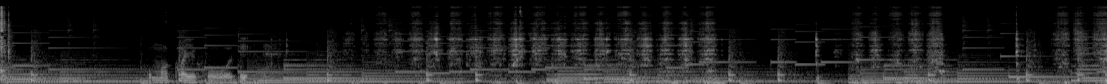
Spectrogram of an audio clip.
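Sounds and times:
background music: 0:00.0 - 0:11.0
file rasping on metal fret: 0:03.2 - 0:11.0.

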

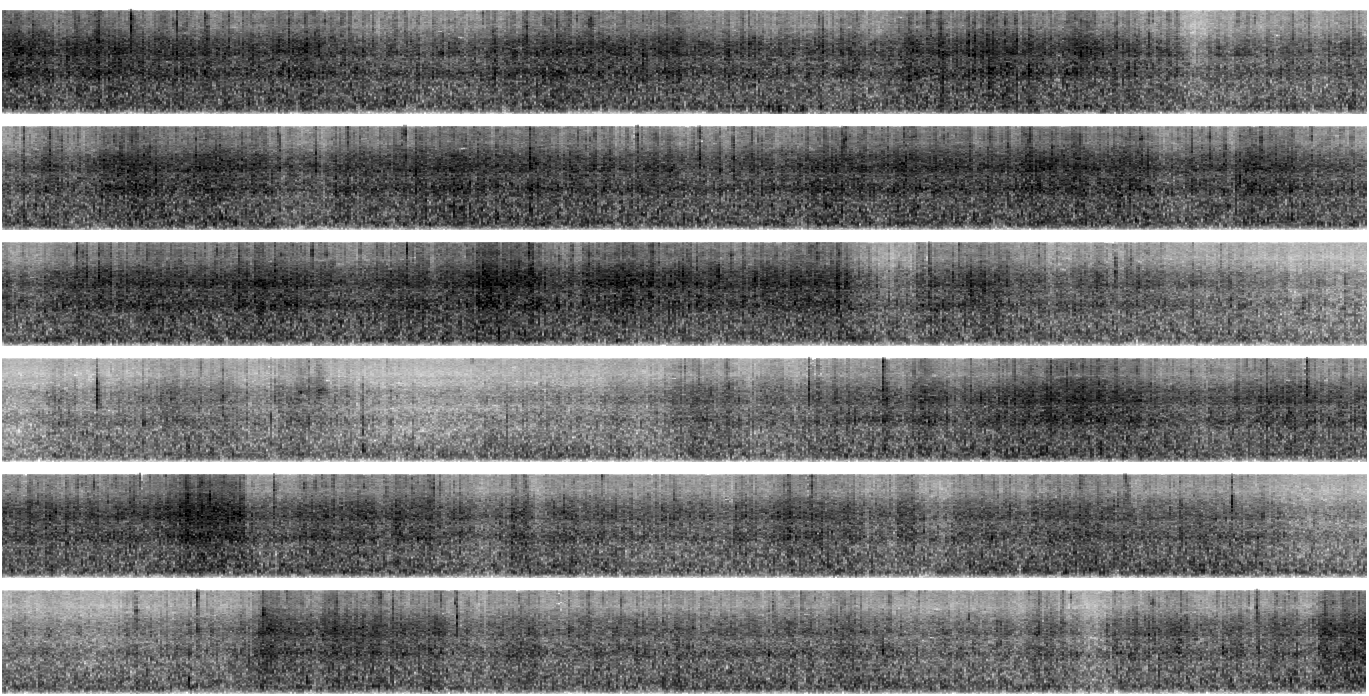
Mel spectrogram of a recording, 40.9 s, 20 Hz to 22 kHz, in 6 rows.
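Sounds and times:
strong gusting wind: 0:00.0 - 0:30.4
heavy rain: 0:00.0 - 0:40.9.

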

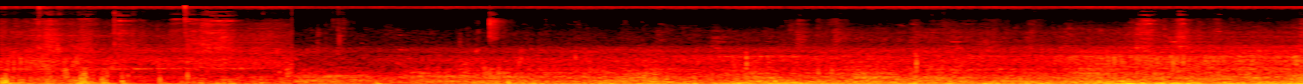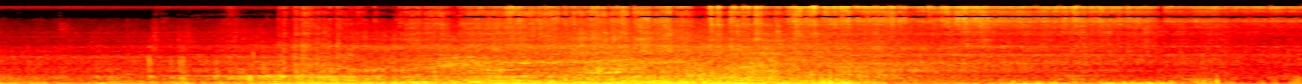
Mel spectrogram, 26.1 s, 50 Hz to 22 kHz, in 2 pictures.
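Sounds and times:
tram wheels rumbling on rails: 0:04.4 - 0:26.0.

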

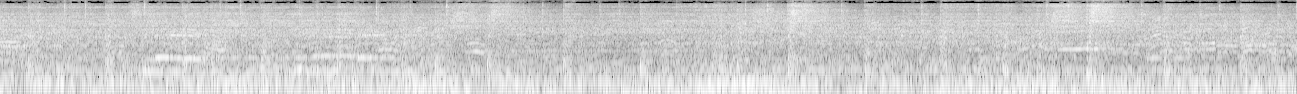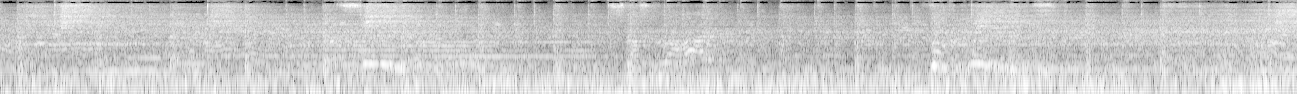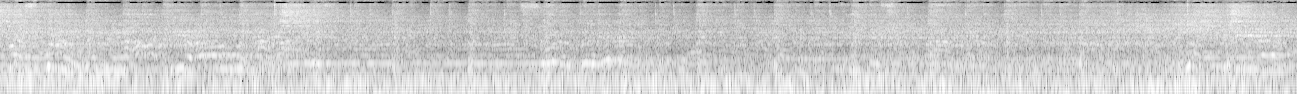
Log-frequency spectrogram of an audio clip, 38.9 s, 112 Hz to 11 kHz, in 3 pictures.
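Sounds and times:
punk rock band playing: 0:00.0 - 0:38.9
person singing: 0:16.0 - 0:20.5, 0:22.1 - 0:23.6, 0:25.6 - 0:36.6, 0:37.7 - 0:38.9.

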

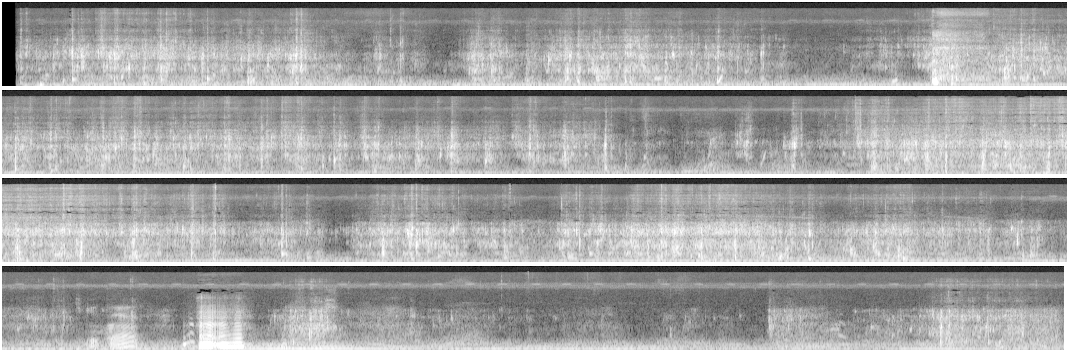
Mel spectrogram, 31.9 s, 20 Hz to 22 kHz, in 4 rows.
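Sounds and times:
dogs splashing in water: 0:00.1 - 0:24.7, 0:28.8 - 0:31.9.

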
